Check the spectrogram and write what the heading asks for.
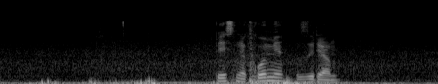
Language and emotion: Russian, neutral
